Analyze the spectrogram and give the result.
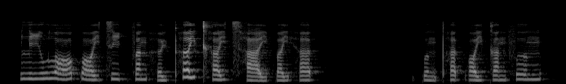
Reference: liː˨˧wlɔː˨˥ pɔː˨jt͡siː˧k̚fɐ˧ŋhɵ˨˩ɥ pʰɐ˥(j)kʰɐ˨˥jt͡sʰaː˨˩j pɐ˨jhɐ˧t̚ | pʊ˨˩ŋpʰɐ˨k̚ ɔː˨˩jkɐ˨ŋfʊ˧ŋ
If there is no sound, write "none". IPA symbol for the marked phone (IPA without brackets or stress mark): j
